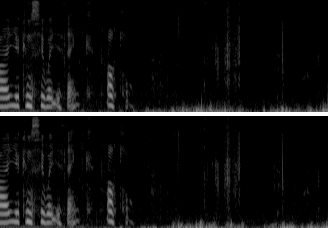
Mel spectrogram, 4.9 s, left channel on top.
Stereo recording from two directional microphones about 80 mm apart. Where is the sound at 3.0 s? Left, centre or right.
Centre.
